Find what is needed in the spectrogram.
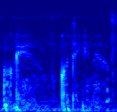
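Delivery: fast soft whisper. Real, not acted. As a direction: whisper off to nap. Whispering at nap time.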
